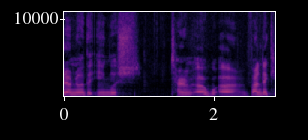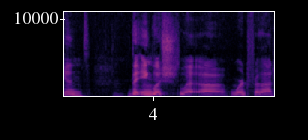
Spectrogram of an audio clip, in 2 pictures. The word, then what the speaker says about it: Wunderkind: But I think in German it's Wunderkind.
